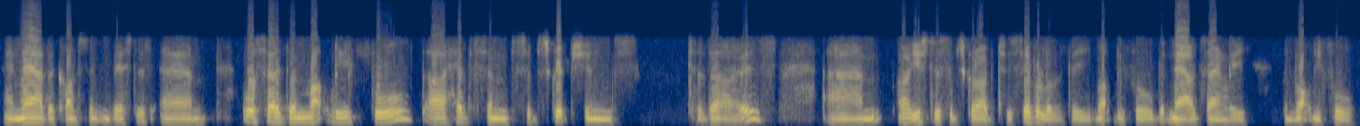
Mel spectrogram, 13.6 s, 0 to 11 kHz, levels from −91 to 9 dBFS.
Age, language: 50-69, English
